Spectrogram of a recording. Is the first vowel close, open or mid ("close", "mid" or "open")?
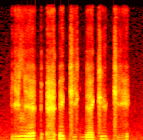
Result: mid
